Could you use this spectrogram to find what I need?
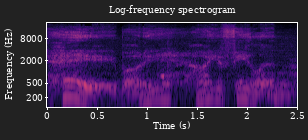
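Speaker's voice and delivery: hushed half-whispered voice. A character checks on a buddy who just woke up; half-whispering. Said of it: "Just doing it in a whisper".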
